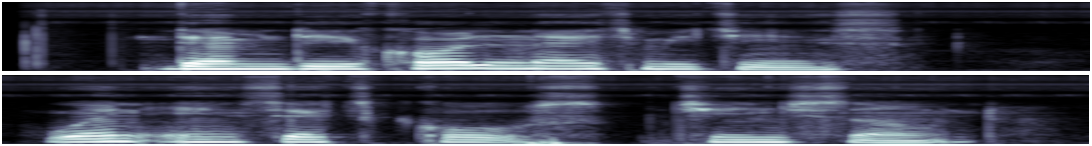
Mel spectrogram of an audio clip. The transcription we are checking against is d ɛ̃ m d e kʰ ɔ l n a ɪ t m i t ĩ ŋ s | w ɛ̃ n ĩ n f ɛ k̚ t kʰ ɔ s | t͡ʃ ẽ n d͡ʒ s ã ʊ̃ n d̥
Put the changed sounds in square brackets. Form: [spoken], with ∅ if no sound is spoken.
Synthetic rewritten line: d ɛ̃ m d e kʰ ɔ l n a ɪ t m i t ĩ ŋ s | w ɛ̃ n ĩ n [s] ɛ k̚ t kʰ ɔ s | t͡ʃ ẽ n d͡ʒ s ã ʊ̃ n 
